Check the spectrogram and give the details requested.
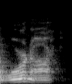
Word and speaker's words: Warnock: And Raphael Warnock rhymes with Warlock.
